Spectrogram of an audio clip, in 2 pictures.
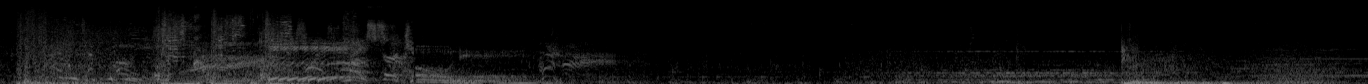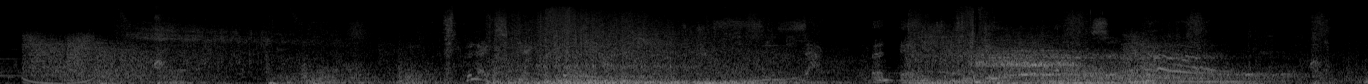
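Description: Game combat effects clash and burst with spells and hits.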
